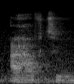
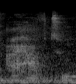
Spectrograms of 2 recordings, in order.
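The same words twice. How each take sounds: The two takes are said the same way.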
